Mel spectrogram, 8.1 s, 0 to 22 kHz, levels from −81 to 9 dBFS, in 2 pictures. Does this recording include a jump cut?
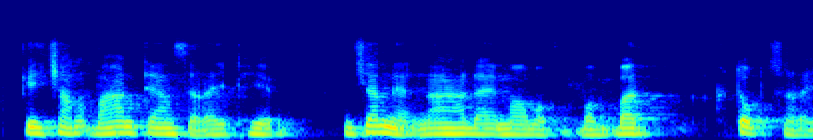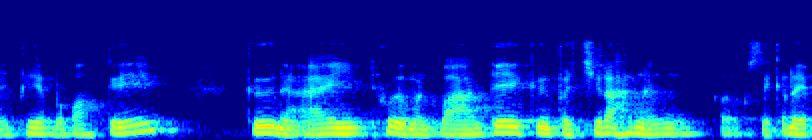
no; 0 cuts

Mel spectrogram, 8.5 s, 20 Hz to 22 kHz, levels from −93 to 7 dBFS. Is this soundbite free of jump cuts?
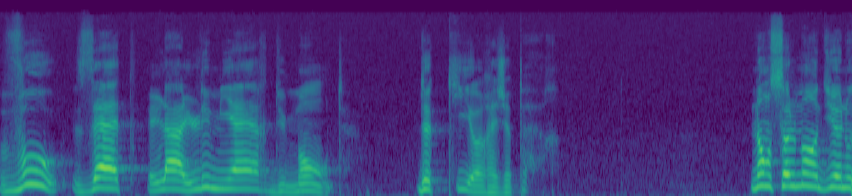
no; 1 cut; at 4.1 s

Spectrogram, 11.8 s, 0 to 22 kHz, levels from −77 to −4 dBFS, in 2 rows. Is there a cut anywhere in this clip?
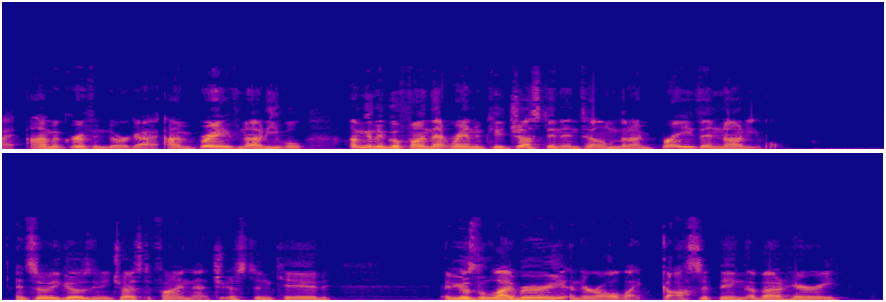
yes; 1 cut; at 9.6 s

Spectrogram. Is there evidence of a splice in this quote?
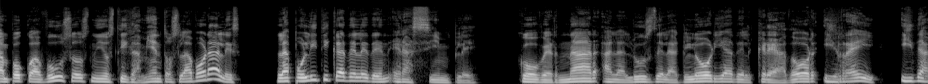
yes; 1 cut; at 2.6 s

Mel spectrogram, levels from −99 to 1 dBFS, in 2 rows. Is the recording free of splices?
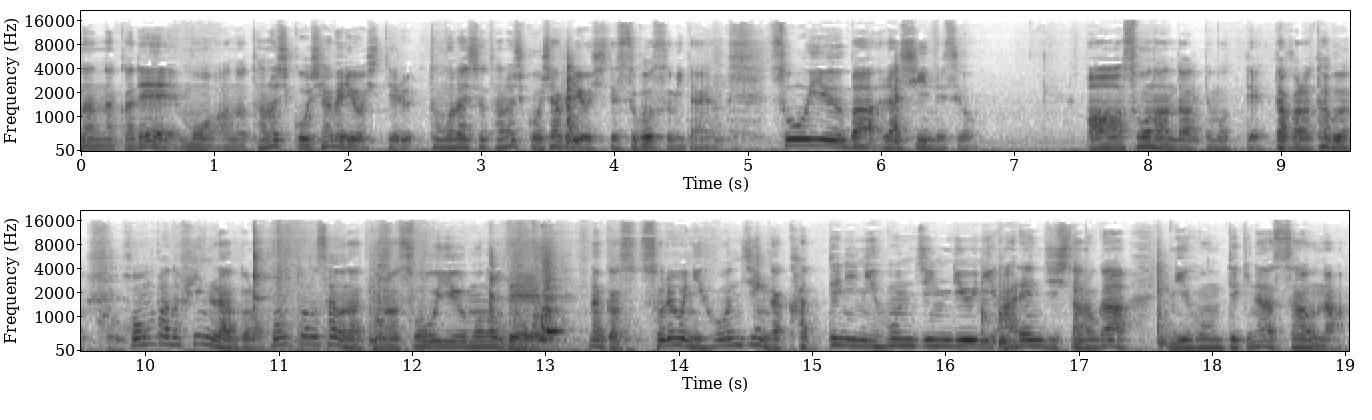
yes; 0 cuts

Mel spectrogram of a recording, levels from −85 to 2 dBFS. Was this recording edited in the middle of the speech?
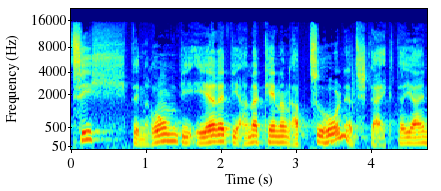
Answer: no; 0 cuts

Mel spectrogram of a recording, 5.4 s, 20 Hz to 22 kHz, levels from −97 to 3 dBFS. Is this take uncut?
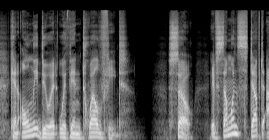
yes; 0 cuts

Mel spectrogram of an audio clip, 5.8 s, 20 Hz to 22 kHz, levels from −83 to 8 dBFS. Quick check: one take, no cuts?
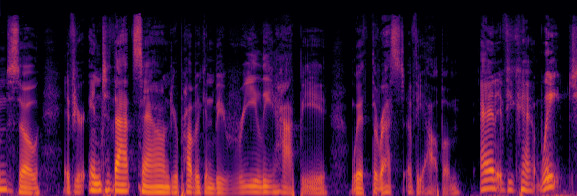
no; 1 cut; at 4.7 s

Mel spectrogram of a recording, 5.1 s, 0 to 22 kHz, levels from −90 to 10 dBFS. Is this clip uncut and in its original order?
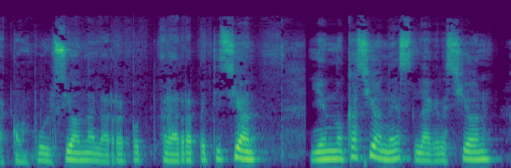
no; 1 cut; at 3.0 s

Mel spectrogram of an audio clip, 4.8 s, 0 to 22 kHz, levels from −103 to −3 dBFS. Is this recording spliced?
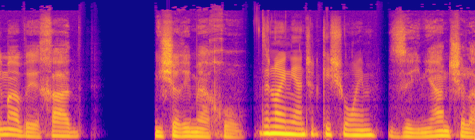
no; 0 cuts

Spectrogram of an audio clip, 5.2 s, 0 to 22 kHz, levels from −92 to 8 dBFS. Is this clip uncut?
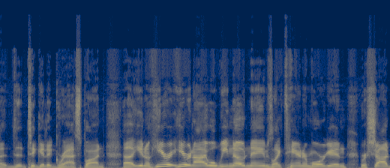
yes; 0 cuts

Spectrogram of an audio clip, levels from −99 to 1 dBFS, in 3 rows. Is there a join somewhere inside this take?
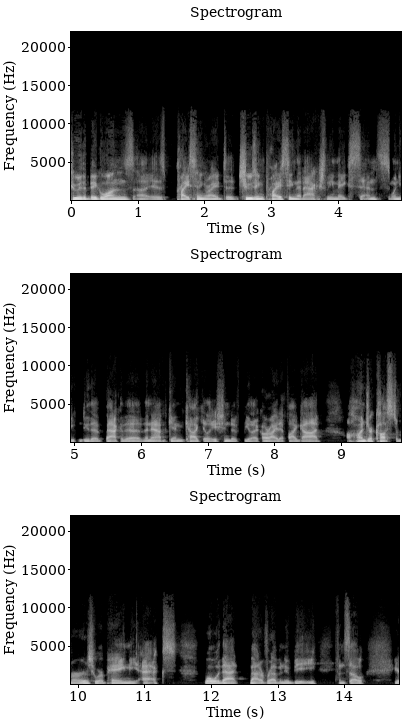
yes; 1 cut; at 13.9 s

